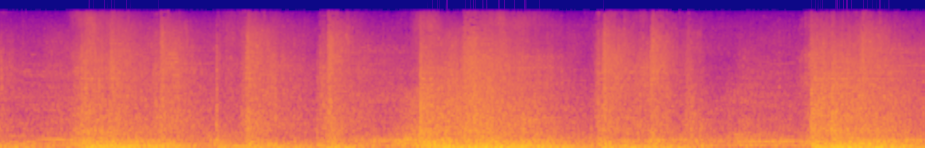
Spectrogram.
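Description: A huge dragon roars loudly.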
